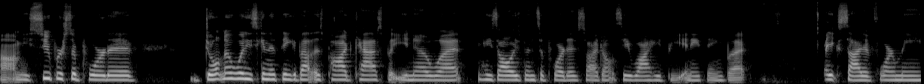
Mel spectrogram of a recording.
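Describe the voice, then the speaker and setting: On a very clean, dry, close recording with no echo and a silent background, a woman with an American accent speaks at a medium pitch and a fairly quick pace. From US South, North Carolina (Wilmington). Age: 20s. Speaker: podcast host, college student. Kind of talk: casual monologue. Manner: animated.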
